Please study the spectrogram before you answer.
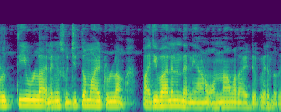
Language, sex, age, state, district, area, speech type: Malayalam, male, 45-60, Kerala, Palakkad, urban, spontaneous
